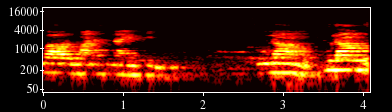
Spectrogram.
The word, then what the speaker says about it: Coulomb: और इसे देखिए एक बार फिर से मैं लिखता हूं कूलाम, बट इंग्लिश में लिखेंगे तो कूलाम COULOMB साइलेंट होता है।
